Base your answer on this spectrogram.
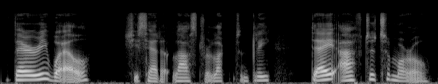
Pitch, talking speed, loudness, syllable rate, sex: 185 Hz, 150 wpm, -20 LUFS, 4.7 syllables/s, female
